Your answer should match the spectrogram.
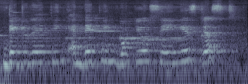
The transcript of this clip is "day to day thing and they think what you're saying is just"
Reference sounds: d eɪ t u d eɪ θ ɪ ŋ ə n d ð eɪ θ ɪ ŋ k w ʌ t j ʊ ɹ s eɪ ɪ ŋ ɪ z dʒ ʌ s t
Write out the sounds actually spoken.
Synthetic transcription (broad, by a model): d eɪ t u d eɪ t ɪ ŋ ə n d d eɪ t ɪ ŋ k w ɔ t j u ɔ s eɪ ɪ ŋ ɪ z dʒ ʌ s t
